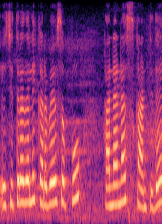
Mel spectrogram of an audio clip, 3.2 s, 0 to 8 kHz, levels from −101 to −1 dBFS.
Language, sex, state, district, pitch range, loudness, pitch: Kannada, female, Karnataka, Bangalore, 255-295 Hz, -13 LUFS, 280 Hz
